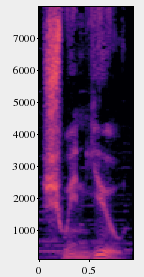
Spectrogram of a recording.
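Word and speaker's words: Xun Yu: It came from within, from his closest friend, Shuin Yu, pronounced Schwin Yu, the strategist who had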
